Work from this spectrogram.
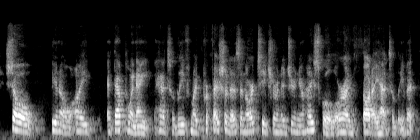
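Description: Unhurried older woman, New York accent. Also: on the low side, darkish tone, a little hiss or hum. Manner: unhurried, reflective, laughs between thoughts. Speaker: marriage and family therapist guest. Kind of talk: reflective interview talk.

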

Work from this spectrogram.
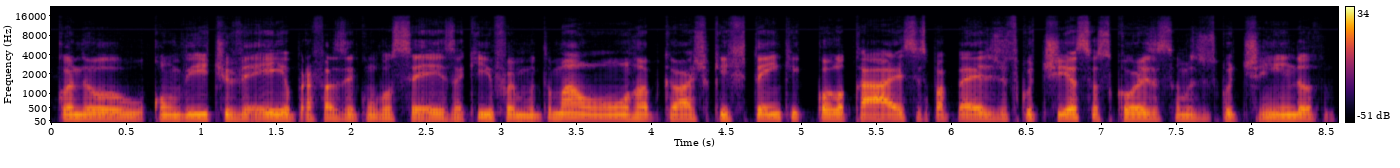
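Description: A man's voice: medium pitch, steady tone, fairly quick, few pauses, dry recording, clean studio sound. A man with a Brazilian accent talking casually and reflectively in an interview, slangy and informal, thinking aloud. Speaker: podcast guest, content creator and director.

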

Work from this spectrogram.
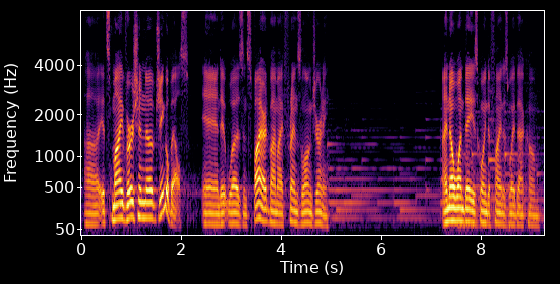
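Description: A man's voice: lowish voice, a little slow, over music, close to an everyday voice. An actor playing a musician who introduces his last song for a friend. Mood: heartfelt, hopeful.

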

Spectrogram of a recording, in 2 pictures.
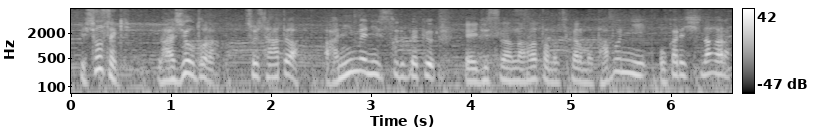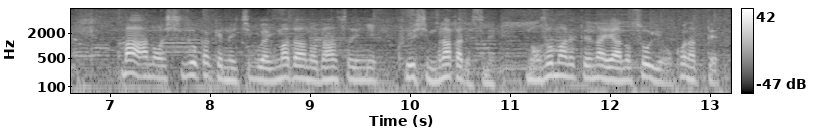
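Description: An older man hosting a podcast on location, chatting politely in a lowered voice, first on a street and then inside a gallery. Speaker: podcast host. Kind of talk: casual chat on location. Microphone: handheld mic held out by a staffer.

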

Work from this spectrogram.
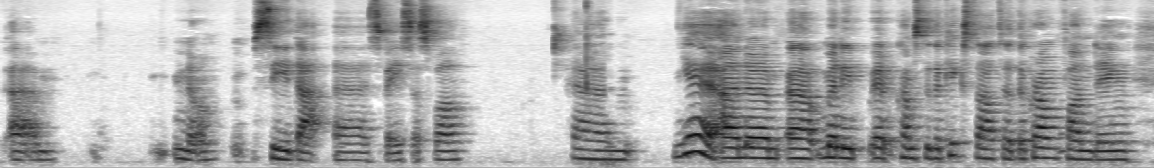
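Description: A woman with a Finnish accent answering interview questions as a guest, speaking in a hesitant, halting way. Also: on the low side. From Finland. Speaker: interview guest, watchmaker and small business owner. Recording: echoey room.

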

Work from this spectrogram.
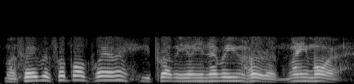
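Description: A man's voice: on the high side, quick pace. A man in his eighties calling in to a radio talk show, reminiscing in a rambling way. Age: 80s. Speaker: caller. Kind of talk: phone-in radio call. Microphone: telephone. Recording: tinny phone line, dry.

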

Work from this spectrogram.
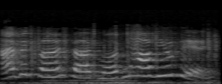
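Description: A woman's voice: very high-pitched, lively intonation, fairly quick. An actress playing a genteel, coy lady in a 1940s radio comedy. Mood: pleasant, coy. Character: genteel, coy single lady getting dressed up. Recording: dull vintage radio recording.

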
